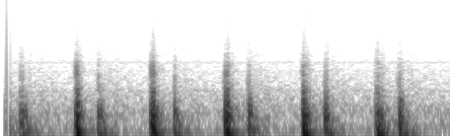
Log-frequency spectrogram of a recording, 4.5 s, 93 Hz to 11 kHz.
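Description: Heartbeat: a steady lub-dub, each beat a pair of low thumps, about 80 beats a minute, five beats in all.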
